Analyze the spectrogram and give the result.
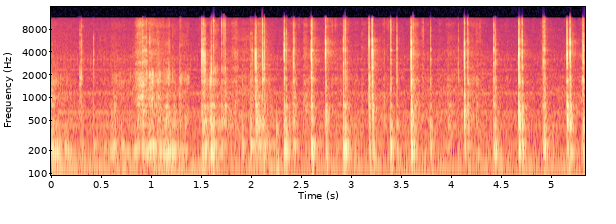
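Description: Long painted nails tap and scratch the wheels and chassis of a small toy monster truck with plastic and chrome parts standing on a table. A soft, brushy scratching near the start gives way to a quick run of sharp, bright clicks with almost no ring, over a faint low hum.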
